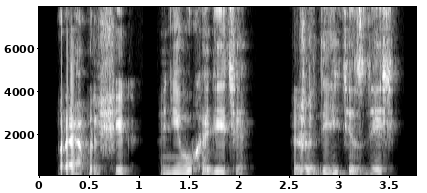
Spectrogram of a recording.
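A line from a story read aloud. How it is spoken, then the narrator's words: Quiet older nurse. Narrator (Russian): медсестра из старших, внимательно посмотрев на меня, подходит и негромко говорит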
